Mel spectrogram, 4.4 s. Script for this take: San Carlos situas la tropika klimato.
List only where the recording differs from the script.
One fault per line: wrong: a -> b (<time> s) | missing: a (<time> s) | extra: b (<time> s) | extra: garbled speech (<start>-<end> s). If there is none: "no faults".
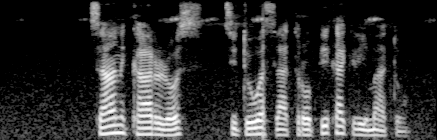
no faults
